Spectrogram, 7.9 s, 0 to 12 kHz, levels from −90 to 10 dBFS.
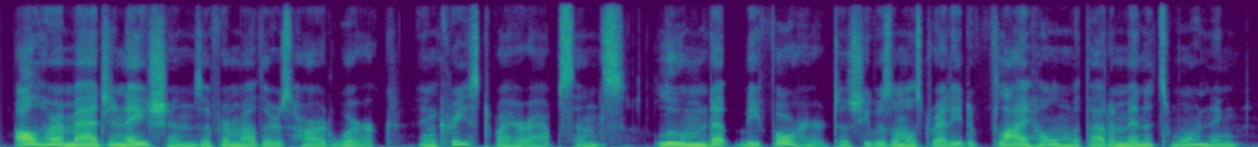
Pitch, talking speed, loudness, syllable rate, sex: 180 Hz, 215 wpm, -19 LUFS, 6.3 syllables/s, female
